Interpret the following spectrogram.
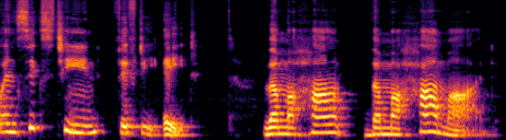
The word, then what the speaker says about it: Mahamad: So, in 1658, the Maha the Mahamad, it's not Muhammad, it's pronounced differently, Ma- Mahamad, I should say, decided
